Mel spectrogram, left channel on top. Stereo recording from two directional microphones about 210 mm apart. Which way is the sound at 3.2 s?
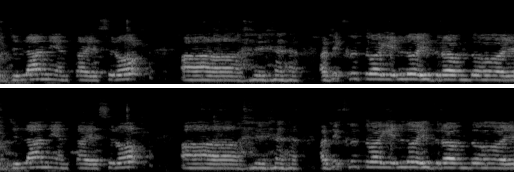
5° right (ahead or behind).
